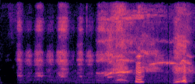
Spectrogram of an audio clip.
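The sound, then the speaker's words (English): A person panting on purpose to be annoying: several short, rhythmic huffs of breath that grow louder and more voiced toward the end, ending in a couple of strong, throaty gasps. “why were you panting? I just wanted to be annoying.”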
